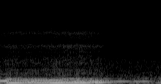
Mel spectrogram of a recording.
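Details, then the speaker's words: Amateur short film, acted scene: a sleeping person snores while a partner says she denies snoring; staged snoring. "Madem horlamıyorsun. Al bakalım. Bir de horlamıyorum diyor."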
